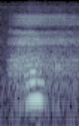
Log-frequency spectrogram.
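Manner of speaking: high, quick gasp; shocked gasp. Real, not acted. Viewer reacts to him breaking up, shocked gasp. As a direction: draw a sharp breath in shock.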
